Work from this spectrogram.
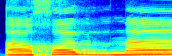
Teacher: Hati-hati zal tidak boleh memantul ya. Zal ini dari segi suara sifatnya rokhawah, jadi suaranya dialirkan.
